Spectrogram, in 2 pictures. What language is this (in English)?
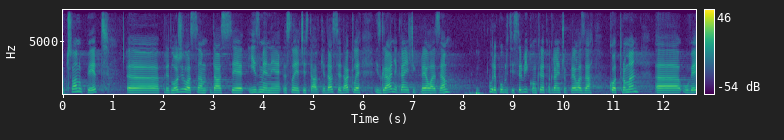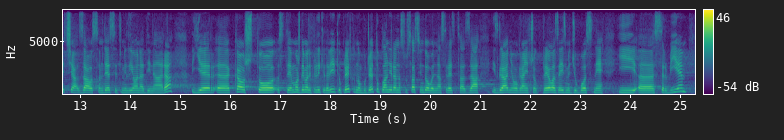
Serbian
